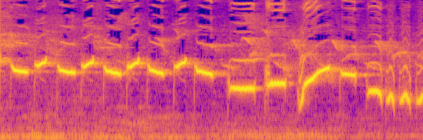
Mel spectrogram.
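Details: White-rumped shama singing in the morning to provoke a rival into singing: a run of clear, rising-and-falling whistled notes, about three per second, then lower drawn-out whistles with a sharp upward sweep.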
